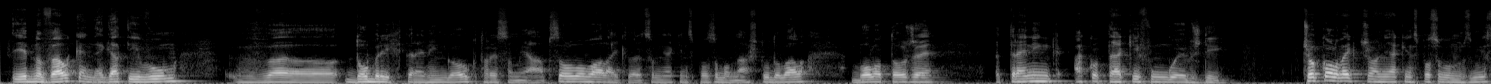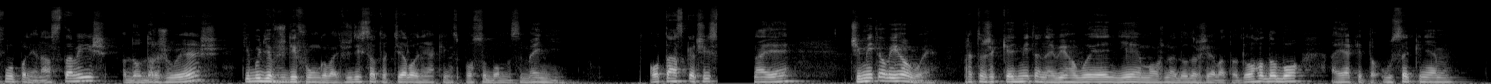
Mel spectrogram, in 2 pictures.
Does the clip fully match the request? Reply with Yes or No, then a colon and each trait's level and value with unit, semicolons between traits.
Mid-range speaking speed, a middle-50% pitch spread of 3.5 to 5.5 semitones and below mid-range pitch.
Yes: average, 135 wpm; average, 3.9 semitones; low, 110 Hz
